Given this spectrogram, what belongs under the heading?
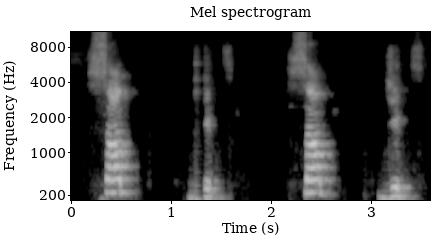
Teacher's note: subject as a noun is stressed on the first syllable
